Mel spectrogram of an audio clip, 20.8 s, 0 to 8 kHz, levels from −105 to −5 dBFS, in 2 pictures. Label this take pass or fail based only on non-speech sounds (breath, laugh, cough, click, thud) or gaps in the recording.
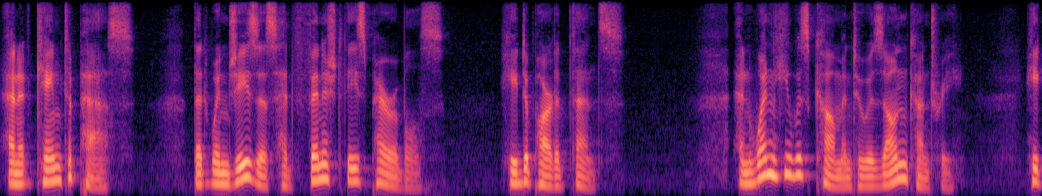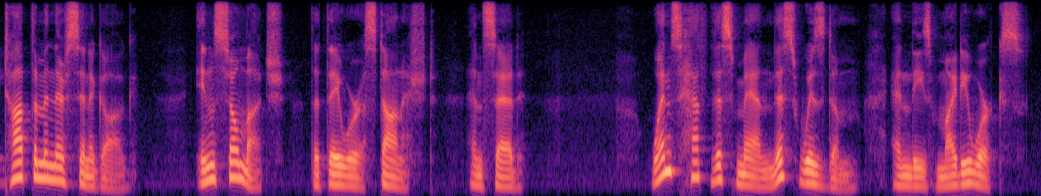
pass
